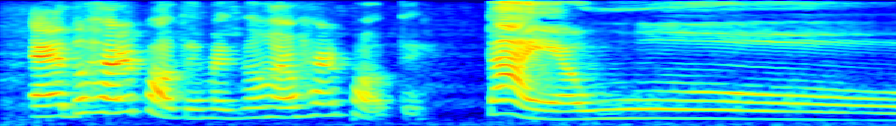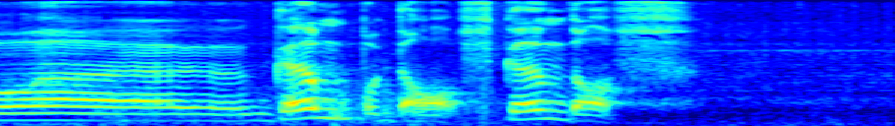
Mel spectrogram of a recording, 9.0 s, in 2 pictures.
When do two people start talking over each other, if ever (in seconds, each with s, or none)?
none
